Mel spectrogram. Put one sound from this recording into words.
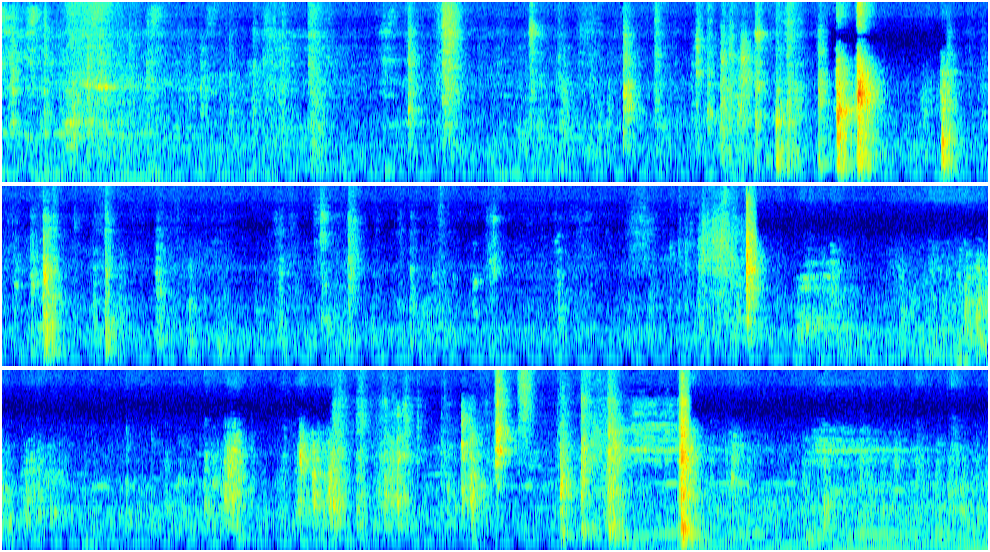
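Things knock and clatter inside a cabinet.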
